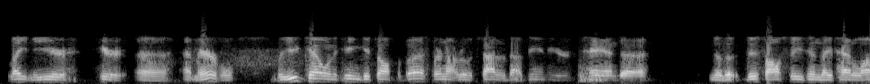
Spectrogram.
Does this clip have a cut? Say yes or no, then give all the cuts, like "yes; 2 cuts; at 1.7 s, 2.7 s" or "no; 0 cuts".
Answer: yes; 1 cut; at 5.8 s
